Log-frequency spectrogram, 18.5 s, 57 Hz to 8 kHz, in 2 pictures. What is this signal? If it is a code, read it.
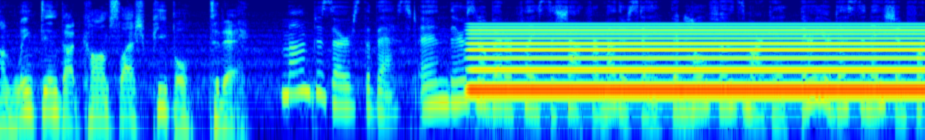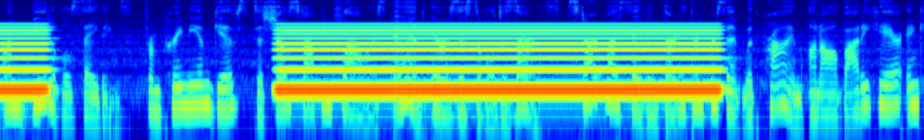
Ship horn signal, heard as a ship's horn, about 340 Hz, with speech in English. 2 long. At sea: a vessel under power that has stopped in fog.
